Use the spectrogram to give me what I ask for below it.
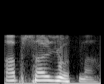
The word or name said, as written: absolut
